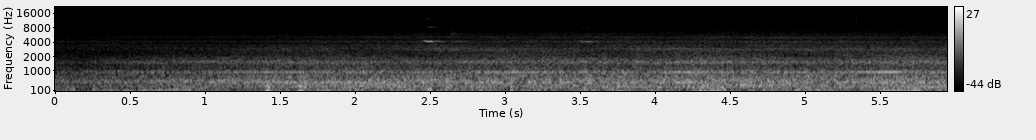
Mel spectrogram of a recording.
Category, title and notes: Sound effects > Vehicles
Tram 2025-11-02 klo 13.27.56
Sound recording of a tram passing by. Recording done in Hallilan-raitti, Hervanta, Finland near the tram line. Sound recorded with OnePlus 13 phone. Sound was recorded to be used as data for a binary sound classifier (classifying between a tram and a car).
